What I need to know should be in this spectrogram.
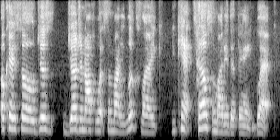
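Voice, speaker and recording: A woman's voice: mid-range voice, normal speed. Firm, emphatic American woman. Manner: firm, emphatic, repeats points. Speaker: guest caller. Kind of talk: casual heated discussion.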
